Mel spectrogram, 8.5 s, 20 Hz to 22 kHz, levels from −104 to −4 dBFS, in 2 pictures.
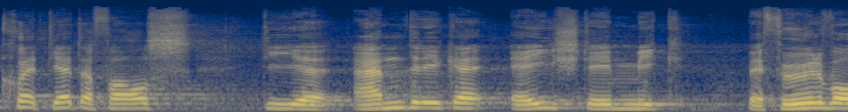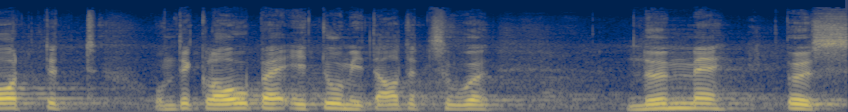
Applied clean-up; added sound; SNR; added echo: none; none; none; none.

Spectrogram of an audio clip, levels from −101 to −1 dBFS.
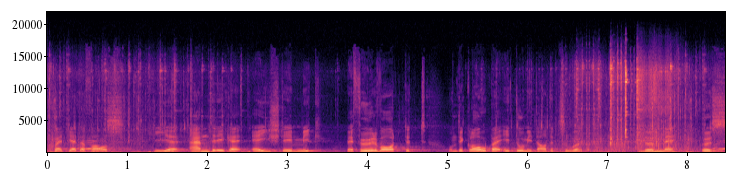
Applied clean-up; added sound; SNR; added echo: none; Bicycle; 9 dB; none.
